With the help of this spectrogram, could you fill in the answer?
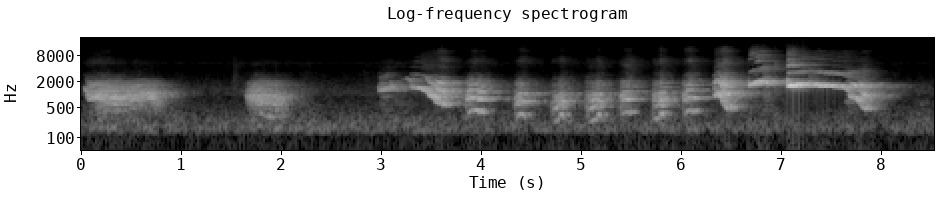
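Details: Newborn Labrador Retriever puppies, a litter of seven born May 24, 2021, with their mother Belle on a live puppy cam: two soft low whimpers, then a rapid run of rising and falling squeals ending in a longer high whine.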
